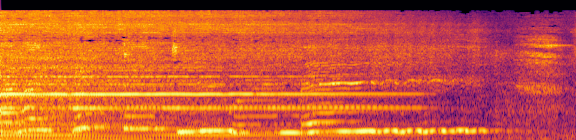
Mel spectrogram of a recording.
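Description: Live jazz band closing a tune: a low chord is held and rings out while a slow melodic line with vibrato plays over it. A second, higher note joins about halfway through, and the sound dies down near the end.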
